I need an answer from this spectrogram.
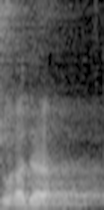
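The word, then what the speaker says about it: الغداة: في صلاة الصبح، وجاء في رواية الإمام مسلم في صلاة الغداء، مش الغداء بالتاء ولكنها لا تلفظ إذا كانت في آخر الكلمة، وهذا من أسماء صلاة ماذا الصبح كما تقدم معنا.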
